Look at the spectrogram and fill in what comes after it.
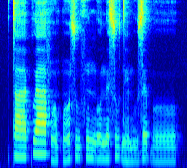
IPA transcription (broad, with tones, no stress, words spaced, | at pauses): taː˦ kʷaː˦ fɔ̃˨ pɔ̃˨˦su˦fũ˦ ŋo˧nə˧ su˦dɛ̃˨mu˨zə˦ ɓoː˧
